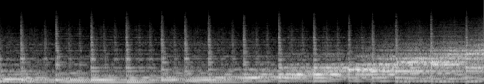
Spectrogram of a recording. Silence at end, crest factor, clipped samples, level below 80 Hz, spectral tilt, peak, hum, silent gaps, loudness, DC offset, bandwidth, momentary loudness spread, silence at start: 0 s; 14 dB; under 0.1%; -52 dBFS; -7.5 dB/octave; -2 dBFS; none; none; -15 LUFS; under 0.1%; 10 kHz; 7 LU; 0 s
